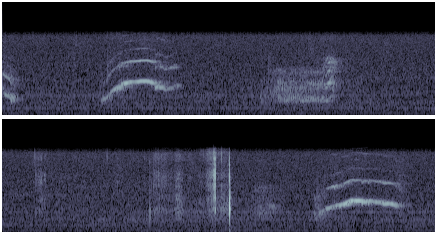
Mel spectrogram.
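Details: Black European Shorthair cats indoors; two clear rising-then-falling meows near the start and end, a softer muffled call between, and a few sharp clicks or knocks around the middle.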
